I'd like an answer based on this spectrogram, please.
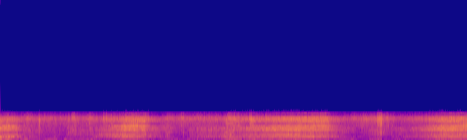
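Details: Howler monkey in the Belizean tropical forest, its howling a rough, breathy roar that swells and fades in long waves of a few seconds each, loud and close overhead against steady forest background.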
